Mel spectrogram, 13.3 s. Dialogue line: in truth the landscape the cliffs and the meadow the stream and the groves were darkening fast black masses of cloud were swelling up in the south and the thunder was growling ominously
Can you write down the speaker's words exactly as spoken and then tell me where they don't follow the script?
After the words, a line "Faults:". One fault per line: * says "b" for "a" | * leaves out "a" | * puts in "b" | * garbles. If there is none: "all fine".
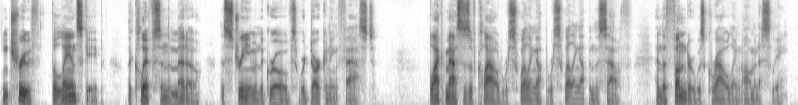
in truth the landscape the cliffs and the meadow the stream and the groves were darkening fast black masses of cloud were swelling up were swelling up in the south and the thunder was growling ominously
Faults:
* puts in "were swelling up"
